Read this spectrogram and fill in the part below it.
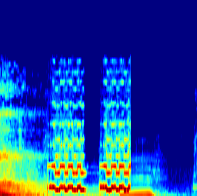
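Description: A telephone ringtone chimes in two loud electronic bursts during a comic household scene, with a voice and musical tones around it before the ringing fades.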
